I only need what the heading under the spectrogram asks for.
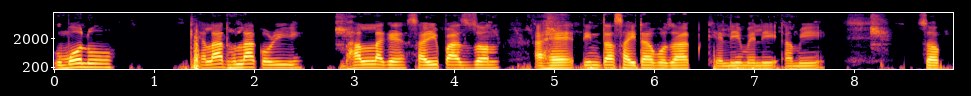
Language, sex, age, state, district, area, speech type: Assamese, male, 30-45, Assam, Lakhimpur, rural, spontaneous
